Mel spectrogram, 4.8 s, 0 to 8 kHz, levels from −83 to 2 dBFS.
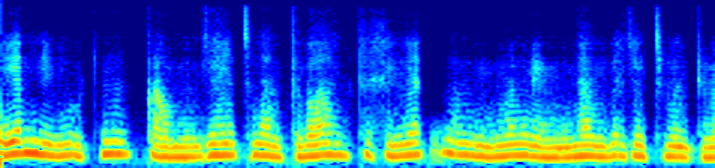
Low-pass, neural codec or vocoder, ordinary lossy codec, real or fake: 7.2 kHz; codec, 16 kHz, 0.5 kbps, FreqCodec, smaller model; none; fake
